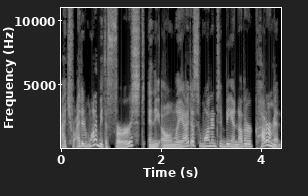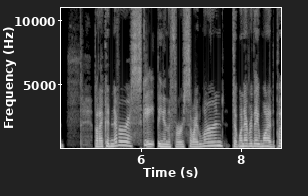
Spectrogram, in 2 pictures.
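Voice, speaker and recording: A woman with an American accent talks at a very fast pace in an animated tone and medium pitch, the sound dry and close with no echo on a very clean recording with a silent background. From US Mid-Atlantic, Maryland. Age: 60s. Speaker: retired coast guard admiral. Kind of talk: podcast interview. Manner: animated storytelling.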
